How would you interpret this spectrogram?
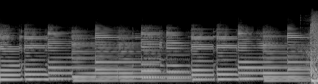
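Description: An instrumental opening of a song: bright, heavily processed synth or guitar notes stepping through a melody in a steady rhythm, rich in harmonics, with no voices yet.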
